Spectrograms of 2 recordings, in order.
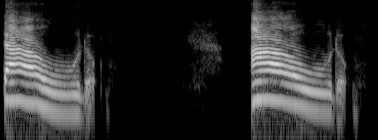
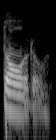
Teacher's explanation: Au, diptongo, pasa como una O. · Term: monoptongación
